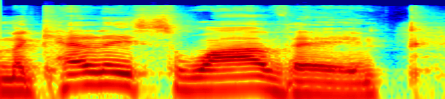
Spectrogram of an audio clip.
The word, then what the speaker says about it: Michele Soavi: he knew, Dario Argento, but his name is Michele Soavi. And I actually looked up how to pronounce his name before I said it because I didn't want to sound stupid, which I always do. But Michele Soavi is his name, and he directed this and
